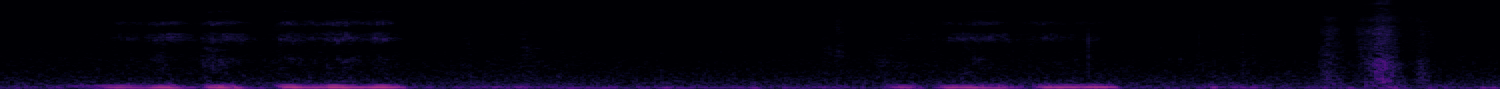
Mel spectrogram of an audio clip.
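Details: Snoring of a sleeping big puppy, dream walking: low rumbling snore bursts, about two breaths heard.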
